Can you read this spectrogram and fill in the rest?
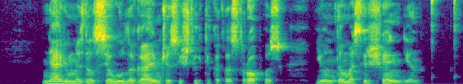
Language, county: Lithuanian, Alytus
